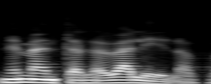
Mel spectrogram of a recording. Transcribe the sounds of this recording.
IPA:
ne mæn tælːæ ʋælilæ

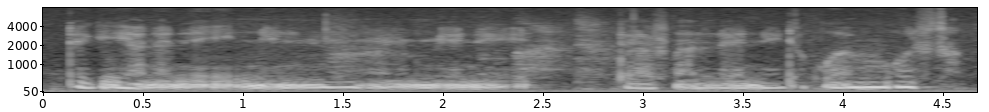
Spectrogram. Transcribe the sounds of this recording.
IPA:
tekihæ ne niːnːiːn em mie niː tæːsmælːeːn niːtæ ku em muistɑ

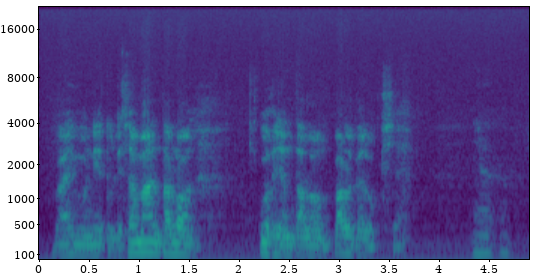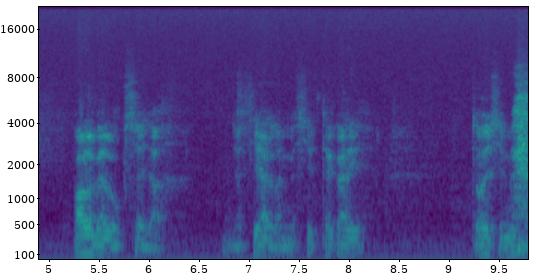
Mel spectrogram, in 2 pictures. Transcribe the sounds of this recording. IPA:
ʋɑimoni tuli sɑmɑn tɑlon kurjen tɑlom pɑlʋelukse pɑlʋelukse jɑ jɑ siælːæ mes sitːe kɑi toisemˑe

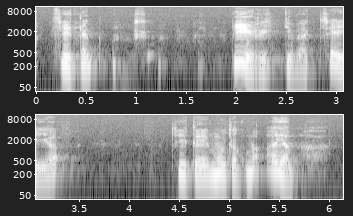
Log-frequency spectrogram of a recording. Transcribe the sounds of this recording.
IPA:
siːt ne s piːritːiʋæt sej jɑ siːt ei muːtɑ kun ɑjɑmɑ̥ː

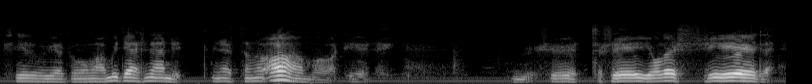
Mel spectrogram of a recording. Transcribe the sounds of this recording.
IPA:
sirʋiø tuːmɑː mitæ sinæ nyt minæ etːæ no ɑhmɑː tieteŋki̥ ni se etːæ se eij oles sielæ

